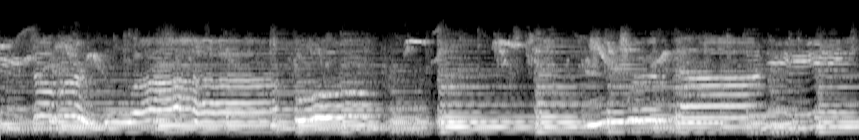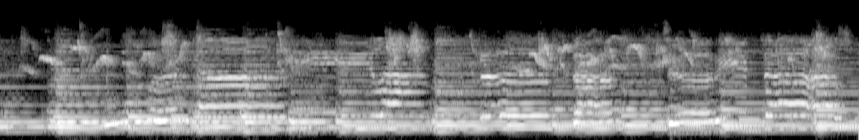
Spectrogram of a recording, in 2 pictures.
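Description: Two acoustic guitars playing together, with a man's voice singing a gliding melody over them.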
